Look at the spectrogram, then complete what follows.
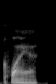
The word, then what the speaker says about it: choir: Now the spelling tip, it's spelled C-H-O-I-R. But don't let the ch fool you, it's pronounced quire.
